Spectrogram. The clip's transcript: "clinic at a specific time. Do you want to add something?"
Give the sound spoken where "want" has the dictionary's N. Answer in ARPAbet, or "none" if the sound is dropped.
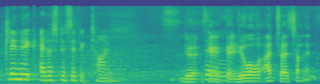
none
